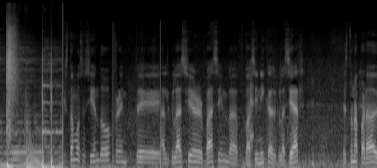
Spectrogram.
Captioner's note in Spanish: risas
